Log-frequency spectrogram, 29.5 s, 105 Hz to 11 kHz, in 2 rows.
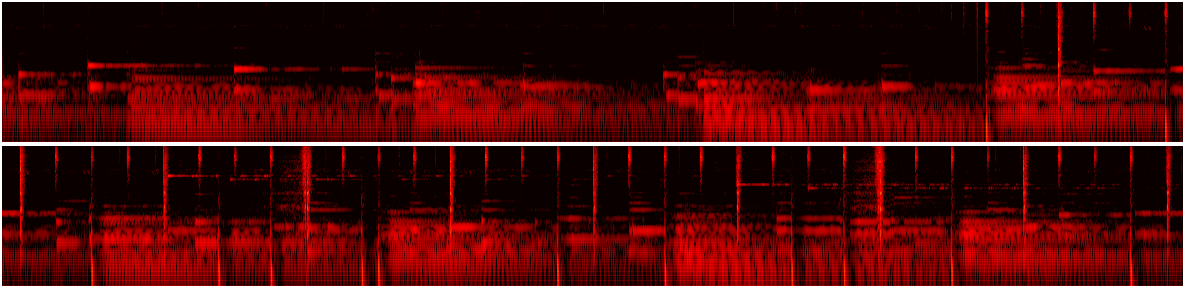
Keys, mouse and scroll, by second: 0.1 ctrl+shift+z, 2.0 click, 3.4 space, 3.5 click, 5.1 click, 5.9 click, 7.4 click, 10.1-10.9 drag, 12.9 drag, 14.1-23.2 drag, 23.2 space, 25.9 click, 28.8 click.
